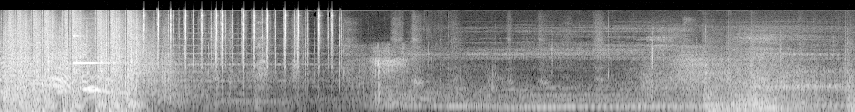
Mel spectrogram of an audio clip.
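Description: Film soundtrack: handgun fire in dense bursts over music and crowd noise for about two seconds, then a quick run of fainter sharp cracks that stops about five seconds in. Low, sustained, ominous film music follows and swells near the end.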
